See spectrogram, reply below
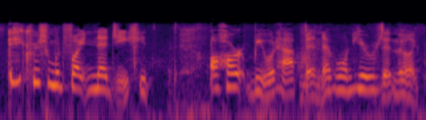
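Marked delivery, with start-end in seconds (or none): none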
